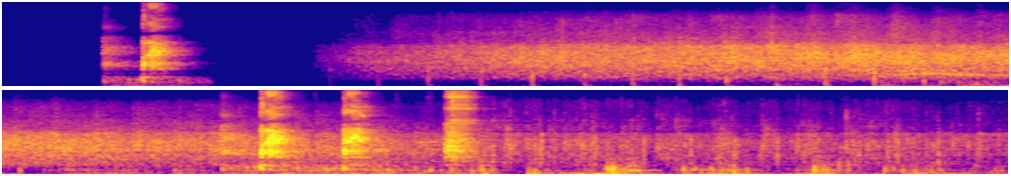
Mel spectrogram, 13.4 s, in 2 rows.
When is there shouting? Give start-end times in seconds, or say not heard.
not heard.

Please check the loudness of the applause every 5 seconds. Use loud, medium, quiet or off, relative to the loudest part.
loud, loud, medium.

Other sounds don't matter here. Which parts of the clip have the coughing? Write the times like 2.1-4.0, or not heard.
0.7-1.2, 8.2-9.9.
